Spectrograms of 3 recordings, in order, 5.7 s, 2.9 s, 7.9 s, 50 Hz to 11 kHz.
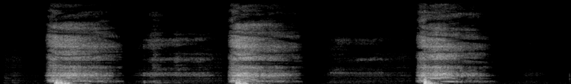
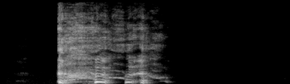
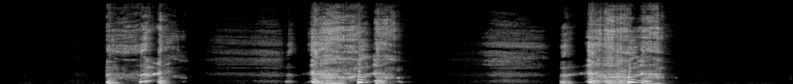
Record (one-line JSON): {"exhalation_length": "5.7 s", "exhalation_amplitude": 32232, "exhalation_signal_mean_std_ratio": 0.35, "cough_length": "2.9 s", "cough_amplitude": 32768, "cough_signal_mean_std_ratio": 0.37, "three_cough_length": "7.9 s", "three_cough_amplitude": 32768, "three_cough_signal_mean_std_ratio": 0.39, "survey_phase": "beta (2021-08-13 to 2022-03-07)", "age": "45-64", "gender": "Male", "wearing_mask": "No", "symptom_cough_any": true, "symptom_runny_or_blocked_nose": true, "symptom_diarrhoea": true, "symptom_fatigue": true, "symptom_change_to_sense_of_smell_or_taste": true, "symptom_loss_of_taste": true, "symptom_onset": "4 days", "smoker_status": "Never smoked", "respiratory_condition_asthma": false, "respiratory_condition_other": false, "recruitment_source": "Test and Trace", "submission_delay": "2 days", "covid_test_result": "Positive", "covid_test_method": "RT-qPCR", "covid_ct_value": 15.1, "covid_ct_gene": "ORF1ab gene", "covid_ct_mean": 15.3, "covid_viral_load": "9900000 copies/ml", "covid_viral_load_category": "High viral load (>1M copies/ml)"}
